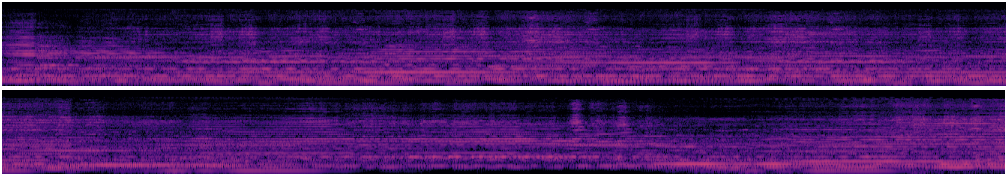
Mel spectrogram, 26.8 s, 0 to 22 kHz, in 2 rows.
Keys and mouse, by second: 0.4 space, 1.7-4.9 drag, 6.3-7.7 typing, 7.8-8.7 drag, 9.2-17.2 drag, 17.0-17.7 typing, 19.6 click, 20.9-21.6 typing, 21.9-23.0 drag, 23.2-25.2 drag.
